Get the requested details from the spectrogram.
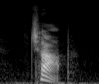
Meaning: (noun) 1. A cut of meat, often containing a section of a rib 2. A blow with an axe, cleaver, or similar implement 3. A blow delivered with the hand rigid and outstretched
- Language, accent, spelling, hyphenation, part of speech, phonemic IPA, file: English, US, chop, chop, noun / verb, /t͡ʃɑp/, En-us-chop.ogg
